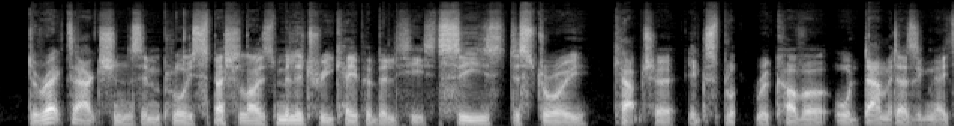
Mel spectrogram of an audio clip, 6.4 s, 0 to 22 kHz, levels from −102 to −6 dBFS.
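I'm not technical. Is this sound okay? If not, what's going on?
No, there are two spots where the speech jumps ahead. This is called compressed frames skipped: small chunks of the stored audio were lost or rejected as damaged, so playback leaps past them. At 2.93 s, right after "employ specialized military capabilities", roughly 0.07 seconds vanishes. At 4.88 to 4.90 s, after "seize destroy capture", a longer piece, roughly 0.15 seconds, is gone. Unlike a dropout, there's no silent gap.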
